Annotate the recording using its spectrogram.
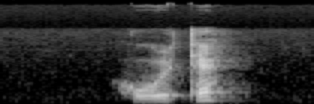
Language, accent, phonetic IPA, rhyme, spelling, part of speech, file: German, Austria, [ˈhoːltə], -oːltə, holte, verb, De-at-holte.ogg
- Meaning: inflection of holen: 1. first/third-person singular preterite 2. first/third-person singular subjunctive II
